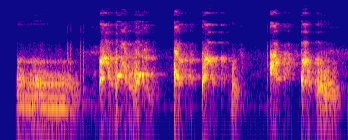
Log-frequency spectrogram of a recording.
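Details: Pet dog barking at a fearless cat named Miracle that stays unafraid of him; a drawn-out growling bark opens, followed by sharp, loud barks in quick bursts roughly every half second to second.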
